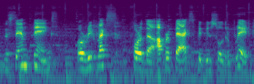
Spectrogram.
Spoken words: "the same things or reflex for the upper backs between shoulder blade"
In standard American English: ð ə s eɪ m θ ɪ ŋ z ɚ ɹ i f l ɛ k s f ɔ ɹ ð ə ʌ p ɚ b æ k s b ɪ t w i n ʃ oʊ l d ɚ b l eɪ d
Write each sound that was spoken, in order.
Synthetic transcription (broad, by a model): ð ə s eɪ m t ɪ ŋ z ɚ ɹ i f l ɛ k s f ɔ ɹ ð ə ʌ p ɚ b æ k s b ɪ t w i n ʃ oʊ l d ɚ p l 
